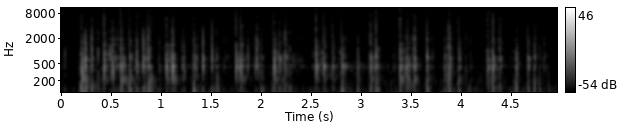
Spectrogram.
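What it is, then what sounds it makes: Empty thin plastic food container. Fingertips tap an empty, hollow clear plastic food container held up in the air and flex its thin walls. The result is quick, soft, dry taps and crinkly clicks with a hollow tone that die away almost instantly. They come in rapid bursts with brief pauses between them.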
